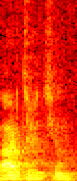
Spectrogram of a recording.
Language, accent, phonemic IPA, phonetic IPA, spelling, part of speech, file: Armenian, Eastern Armenian, /bɑɾt͡sʰɾuˈtʰjun/, [bɑɾt͡sʰɾut͡sʰjún], բարձրություն, noun, Hy-բարձրություն.ogg
- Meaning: 1. height (of a non-human object) 2. altitude 3. ridge, hill, high place 4. volume (of a sound) 5. pitch (of a sound) 6. loftiness, elevation, grandeur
